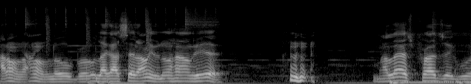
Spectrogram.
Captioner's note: laughs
